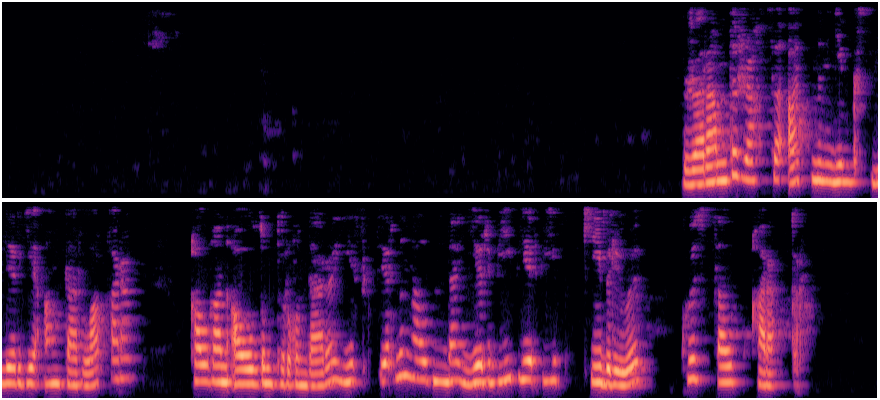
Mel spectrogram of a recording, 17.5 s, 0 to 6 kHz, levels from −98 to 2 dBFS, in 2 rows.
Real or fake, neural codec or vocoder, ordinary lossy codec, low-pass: real; none; none; 5.4 kHz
